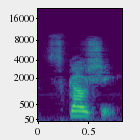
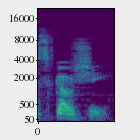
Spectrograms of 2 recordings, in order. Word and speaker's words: Sochi: That's pronounced, or spelled rather, S-O-C-H-E. Sochi, I'm going to call it.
